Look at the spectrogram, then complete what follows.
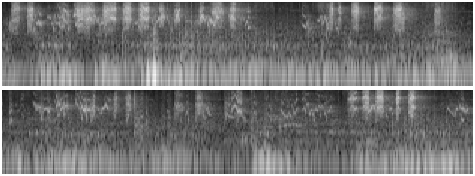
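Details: A group of budgerigars chirping in bursts: rapid high twitters and squawky notes come in clusters separated by quieter gaps, with a faint low thump near the start.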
